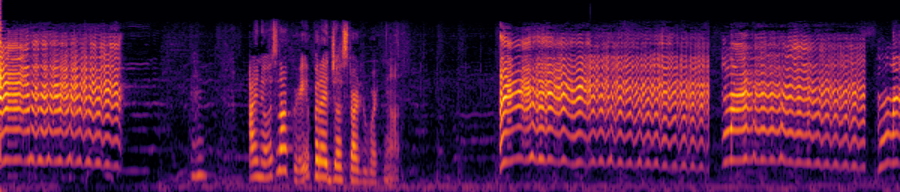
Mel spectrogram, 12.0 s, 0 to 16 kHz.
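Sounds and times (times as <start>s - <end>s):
woman imitating lamb bleat: 6.7s - 12.0s.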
